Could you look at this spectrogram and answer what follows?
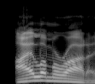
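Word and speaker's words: Islamorada: Isla Morada, is that, did I say it right? – Yes.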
